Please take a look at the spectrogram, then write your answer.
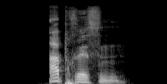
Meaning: inflection of abreißen: 1. first/third-person plural dependent preterite 2. first/third-person plural dependent subjunctive II
- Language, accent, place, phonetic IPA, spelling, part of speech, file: German, Germany, Berlin, [ˈapˌʁɪsn̩], abrissen, verb, De-abrissen.ogg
